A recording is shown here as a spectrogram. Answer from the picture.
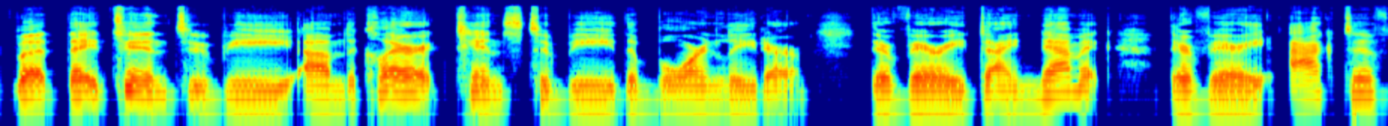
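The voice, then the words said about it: Midwestern American accent. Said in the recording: “I have a Midwest accent, so it may come out a different way.”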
